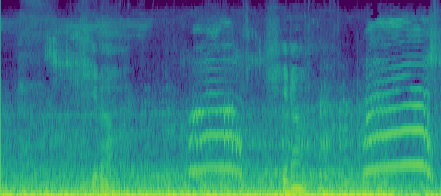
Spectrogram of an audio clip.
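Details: White stray cat that lives alone among breakwater tetrapods in Japan welcomes a visitor with two quick, rising-then-falling meows in the second half, after a brief human voice, with constant low wind rumble behind.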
